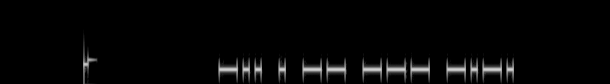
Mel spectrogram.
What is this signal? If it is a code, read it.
Morse code, heard as a keyed tone, about 20 wpm, 700 Hz. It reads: DEMOC
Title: Build A Word - 5 Letters At A Time - 10-Letter Words - 20wpm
